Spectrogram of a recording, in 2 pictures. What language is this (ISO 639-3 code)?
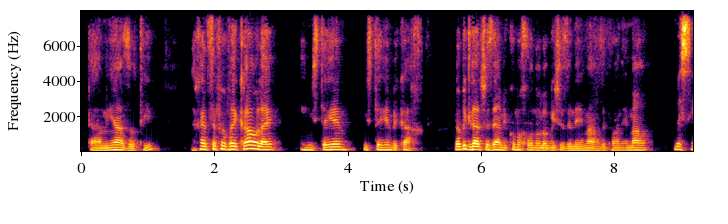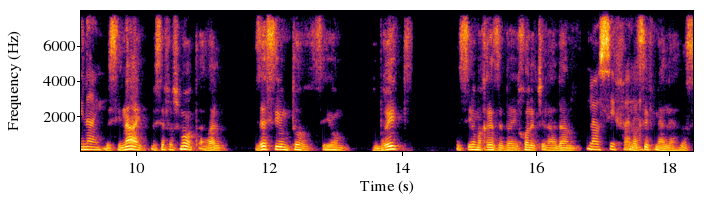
heb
